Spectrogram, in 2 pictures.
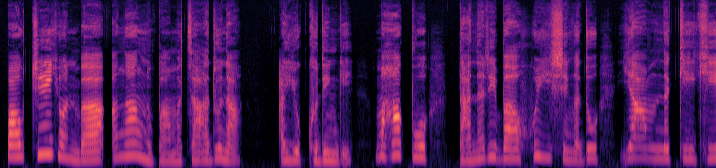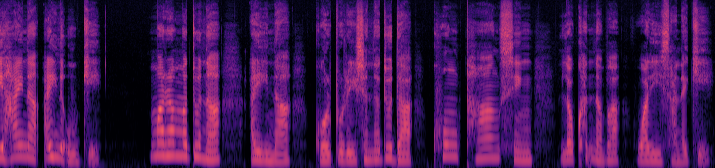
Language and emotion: Manipuri, fearful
